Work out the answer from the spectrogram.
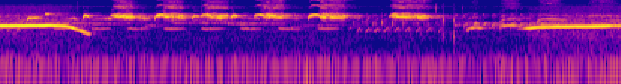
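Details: Oriental magpie-robin singing cricket-filled song: a clear drawn-out whistle sliding down, then a rhythmic run of bright buzzy double notes about four per second, ending with another long pure whistle.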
